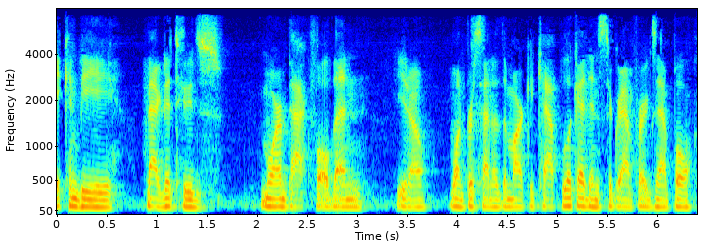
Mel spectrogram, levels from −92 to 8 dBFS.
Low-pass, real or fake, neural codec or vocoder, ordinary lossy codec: 7.2 kHz; real; none; AAC, 32 kbps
